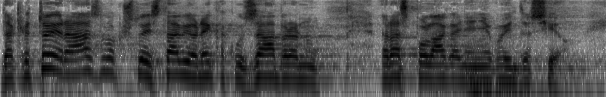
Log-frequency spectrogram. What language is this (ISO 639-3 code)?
hrv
